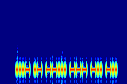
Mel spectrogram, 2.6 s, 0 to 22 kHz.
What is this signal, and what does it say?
Morse code, heard as a keyed tone, about 40 wpm, 700 Hz. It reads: VA7ODD
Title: DXCC-100 Call Signs - 6 Characters - Repeated 3x - 40wpm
